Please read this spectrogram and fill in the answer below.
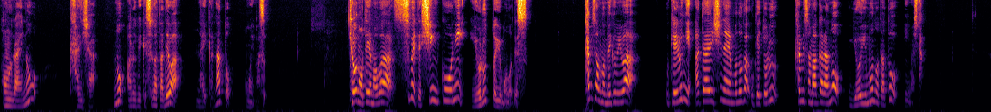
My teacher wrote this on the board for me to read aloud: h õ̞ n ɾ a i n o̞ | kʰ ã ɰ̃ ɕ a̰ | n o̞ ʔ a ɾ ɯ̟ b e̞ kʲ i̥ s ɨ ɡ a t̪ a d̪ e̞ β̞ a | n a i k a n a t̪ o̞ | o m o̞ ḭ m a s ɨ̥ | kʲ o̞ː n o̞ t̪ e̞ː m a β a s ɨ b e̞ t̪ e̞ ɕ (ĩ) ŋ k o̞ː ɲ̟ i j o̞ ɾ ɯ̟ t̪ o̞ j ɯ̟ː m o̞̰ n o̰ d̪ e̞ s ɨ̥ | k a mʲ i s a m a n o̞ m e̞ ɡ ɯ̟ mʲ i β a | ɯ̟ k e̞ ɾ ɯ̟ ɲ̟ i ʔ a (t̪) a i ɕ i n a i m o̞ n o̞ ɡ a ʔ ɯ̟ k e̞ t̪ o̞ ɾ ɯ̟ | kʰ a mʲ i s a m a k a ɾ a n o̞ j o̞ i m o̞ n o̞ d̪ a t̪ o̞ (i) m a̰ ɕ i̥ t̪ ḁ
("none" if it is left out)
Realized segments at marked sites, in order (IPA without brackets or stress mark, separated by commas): ĩ, t̪, iː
